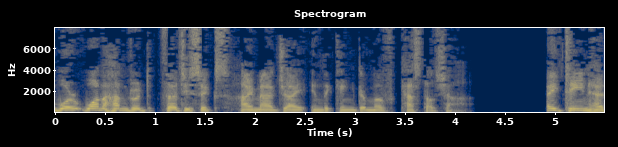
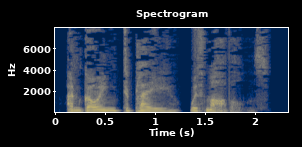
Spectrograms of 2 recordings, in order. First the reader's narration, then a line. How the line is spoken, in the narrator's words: I whispered back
